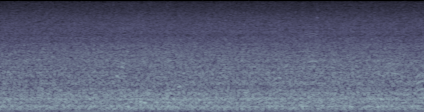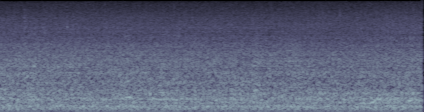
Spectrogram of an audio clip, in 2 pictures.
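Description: Steady, even rushing noise of wind and surf, with no single sound standing out.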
